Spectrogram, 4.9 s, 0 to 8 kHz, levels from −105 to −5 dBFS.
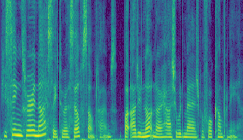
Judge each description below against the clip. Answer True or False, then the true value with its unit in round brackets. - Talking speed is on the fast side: True (220 wpm)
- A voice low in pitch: False (210 Hz)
